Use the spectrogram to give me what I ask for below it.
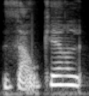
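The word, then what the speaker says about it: Saukerl: Zaerl prononcer Zaokerl S a u k a r i r.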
